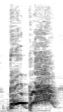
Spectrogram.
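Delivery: high startled yell; shocked shout. Acted. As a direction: cry out her name in shock.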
